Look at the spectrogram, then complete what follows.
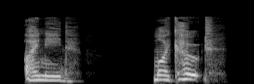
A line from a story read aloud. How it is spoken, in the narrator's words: he wheezed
